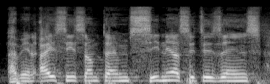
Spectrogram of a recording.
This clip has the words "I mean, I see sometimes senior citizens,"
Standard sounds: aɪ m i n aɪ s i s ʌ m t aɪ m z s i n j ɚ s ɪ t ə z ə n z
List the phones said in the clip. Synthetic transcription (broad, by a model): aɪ m i n aɪ s i s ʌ m t aɪ m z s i n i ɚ s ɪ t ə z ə n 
